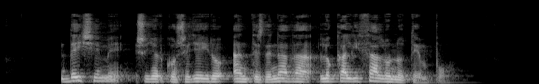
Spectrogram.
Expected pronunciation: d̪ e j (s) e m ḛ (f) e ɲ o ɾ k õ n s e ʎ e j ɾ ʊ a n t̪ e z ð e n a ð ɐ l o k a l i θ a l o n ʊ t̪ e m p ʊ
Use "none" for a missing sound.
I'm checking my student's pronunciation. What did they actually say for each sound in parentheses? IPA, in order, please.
ʃ, s

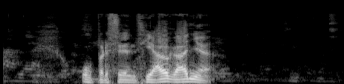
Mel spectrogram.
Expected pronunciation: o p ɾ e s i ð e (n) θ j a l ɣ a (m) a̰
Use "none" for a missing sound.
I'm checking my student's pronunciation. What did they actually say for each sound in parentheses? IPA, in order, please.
n, ɲ

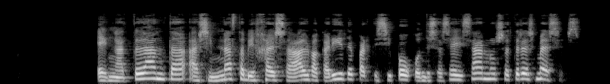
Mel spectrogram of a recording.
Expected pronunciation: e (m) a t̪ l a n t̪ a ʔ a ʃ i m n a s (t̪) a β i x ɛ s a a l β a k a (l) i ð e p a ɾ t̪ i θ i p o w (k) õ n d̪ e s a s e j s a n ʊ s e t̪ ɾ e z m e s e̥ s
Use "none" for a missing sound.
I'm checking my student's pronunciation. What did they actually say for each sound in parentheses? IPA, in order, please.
ŋ, t̪, ɾ, k

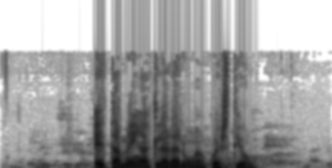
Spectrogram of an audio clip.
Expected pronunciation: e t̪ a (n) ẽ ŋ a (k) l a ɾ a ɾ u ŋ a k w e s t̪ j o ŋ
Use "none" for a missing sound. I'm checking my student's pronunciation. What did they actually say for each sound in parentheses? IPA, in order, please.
m, k

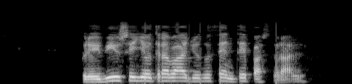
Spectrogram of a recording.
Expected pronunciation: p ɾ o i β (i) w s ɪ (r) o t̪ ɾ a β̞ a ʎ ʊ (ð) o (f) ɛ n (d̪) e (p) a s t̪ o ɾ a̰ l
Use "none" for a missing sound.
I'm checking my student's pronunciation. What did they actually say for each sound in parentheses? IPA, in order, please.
i, ʎ, ð, θ, t̪, p

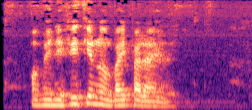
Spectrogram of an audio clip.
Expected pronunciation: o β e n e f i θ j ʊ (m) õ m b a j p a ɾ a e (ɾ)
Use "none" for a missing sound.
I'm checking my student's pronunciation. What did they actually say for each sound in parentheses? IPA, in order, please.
n, l

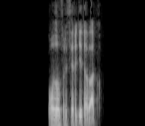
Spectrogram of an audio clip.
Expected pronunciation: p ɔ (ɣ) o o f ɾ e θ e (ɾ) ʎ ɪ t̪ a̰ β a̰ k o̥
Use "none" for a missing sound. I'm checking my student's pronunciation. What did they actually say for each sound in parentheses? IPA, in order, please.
ð, ɾ

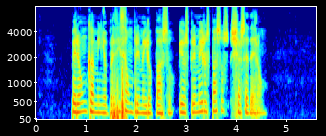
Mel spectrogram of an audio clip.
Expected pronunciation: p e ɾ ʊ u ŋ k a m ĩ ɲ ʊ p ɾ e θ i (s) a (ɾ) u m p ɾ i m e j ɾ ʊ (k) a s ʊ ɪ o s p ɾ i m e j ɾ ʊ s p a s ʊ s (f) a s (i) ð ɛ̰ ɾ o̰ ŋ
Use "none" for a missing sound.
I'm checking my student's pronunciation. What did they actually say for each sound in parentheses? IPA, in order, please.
s, none, p, ʃ, e

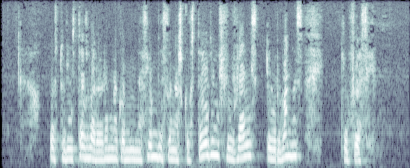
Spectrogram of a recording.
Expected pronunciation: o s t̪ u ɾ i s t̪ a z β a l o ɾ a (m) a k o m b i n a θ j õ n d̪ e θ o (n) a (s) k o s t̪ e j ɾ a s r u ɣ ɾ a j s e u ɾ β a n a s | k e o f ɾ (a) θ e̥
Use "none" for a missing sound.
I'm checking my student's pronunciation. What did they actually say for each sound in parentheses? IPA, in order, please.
ŋ, n, s, e

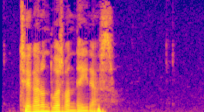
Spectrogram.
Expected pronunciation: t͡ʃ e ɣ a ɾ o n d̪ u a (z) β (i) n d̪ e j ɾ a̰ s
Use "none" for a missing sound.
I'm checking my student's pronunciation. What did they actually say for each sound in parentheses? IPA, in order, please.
z, a

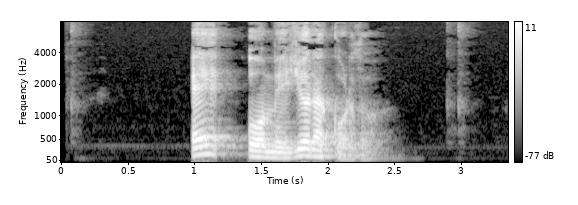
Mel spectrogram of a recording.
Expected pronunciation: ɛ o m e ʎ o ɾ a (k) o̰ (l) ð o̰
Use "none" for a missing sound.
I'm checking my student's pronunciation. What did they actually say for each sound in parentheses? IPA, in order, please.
k, ɾ

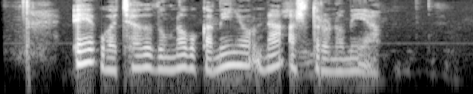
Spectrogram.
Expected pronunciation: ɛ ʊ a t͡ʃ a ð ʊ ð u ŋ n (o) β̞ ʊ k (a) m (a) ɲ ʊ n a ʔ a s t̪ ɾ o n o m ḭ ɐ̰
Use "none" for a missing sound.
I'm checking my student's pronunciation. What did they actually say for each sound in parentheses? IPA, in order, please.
ɔ, a, i

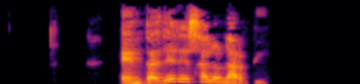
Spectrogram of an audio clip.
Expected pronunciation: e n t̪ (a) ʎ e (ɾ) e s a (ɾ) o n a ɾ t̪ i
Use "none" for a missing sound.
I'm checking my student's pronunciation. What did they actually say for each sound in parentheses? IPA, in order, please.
a, ɾ, l

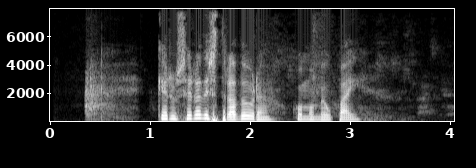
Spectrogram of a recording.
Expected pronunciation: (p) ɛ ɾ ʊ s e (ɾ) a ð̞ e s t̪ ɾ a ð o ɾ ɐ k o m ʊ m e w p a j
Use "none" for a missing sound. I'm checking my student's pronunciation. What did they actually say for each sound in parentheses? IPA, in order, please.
k, ɾ

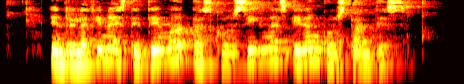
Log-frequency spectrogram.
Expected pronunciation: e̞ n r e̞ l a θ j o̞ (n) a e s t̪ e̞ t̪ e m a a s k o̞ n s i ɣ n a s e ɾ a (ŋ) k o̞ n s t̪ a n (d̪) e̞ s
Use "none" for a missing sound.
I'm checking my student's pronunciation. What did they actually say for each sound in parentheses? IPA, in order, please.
n, ŋ, t̪

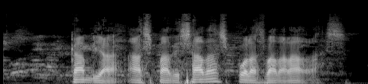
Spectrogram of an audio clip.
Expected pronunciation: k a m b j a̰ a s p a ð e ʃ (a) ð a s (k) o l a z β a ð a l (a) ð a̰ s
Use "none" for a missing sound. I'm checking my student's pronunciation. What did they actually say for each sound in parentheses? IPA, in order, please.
a, p, a

